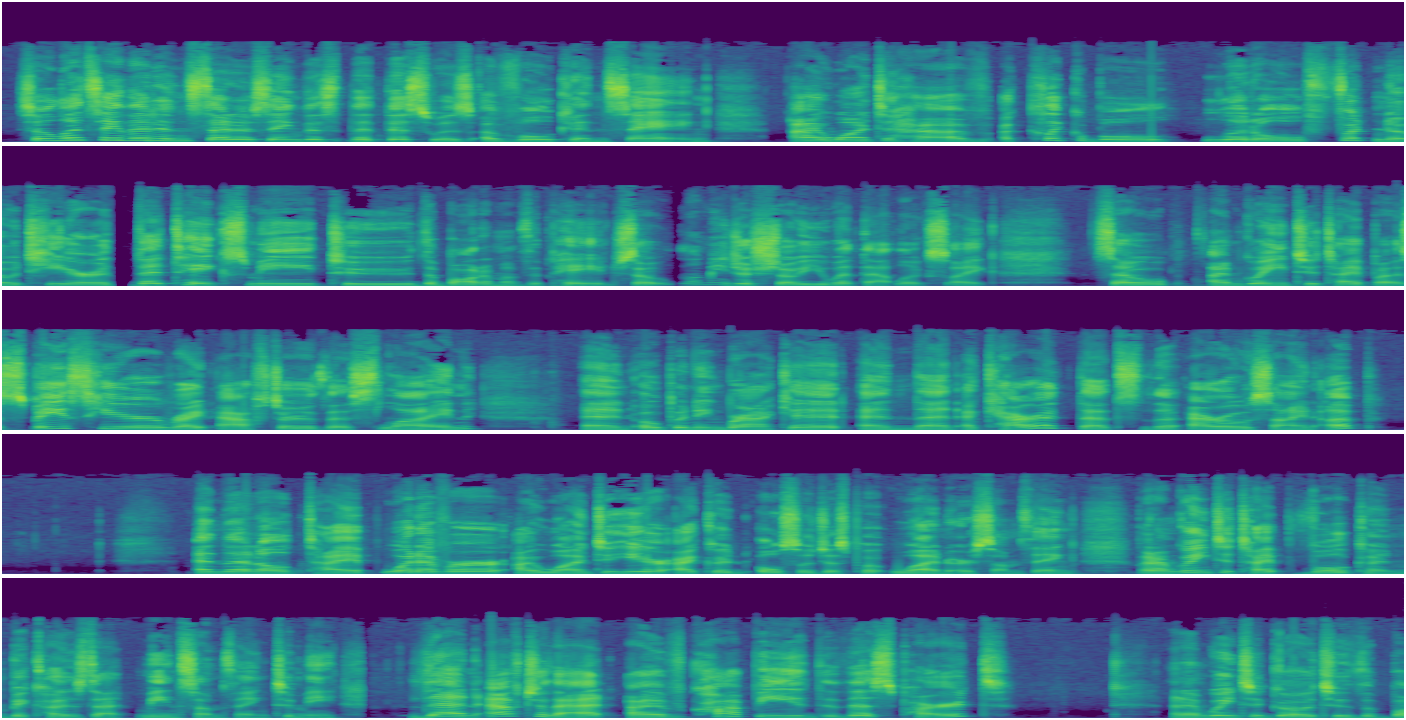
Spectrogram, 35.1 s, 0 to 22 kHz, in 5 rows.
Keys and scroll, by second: 0.4 shift+super+Left, 1.1 BackSpace, 2.2 BackSpace, 12.7 BackSpace, 13.8 space, 16.5 [, 20.6-22.7 typing, 25.7 Right, 26.2 alt+shift+Left, 26.3 alt+shift+Left, 26.5 alt+shift+Left, 27.9 super+c, 32.4 super+c.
